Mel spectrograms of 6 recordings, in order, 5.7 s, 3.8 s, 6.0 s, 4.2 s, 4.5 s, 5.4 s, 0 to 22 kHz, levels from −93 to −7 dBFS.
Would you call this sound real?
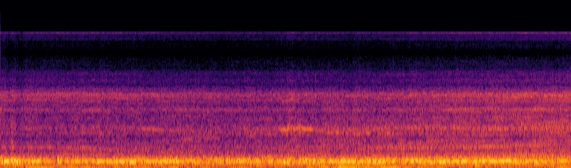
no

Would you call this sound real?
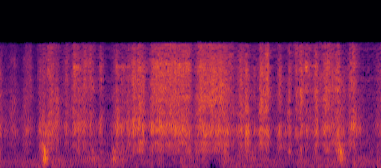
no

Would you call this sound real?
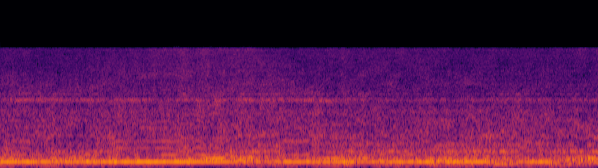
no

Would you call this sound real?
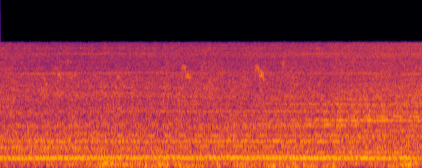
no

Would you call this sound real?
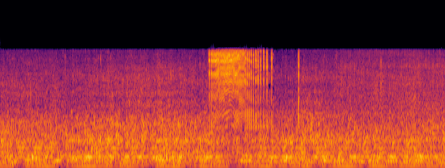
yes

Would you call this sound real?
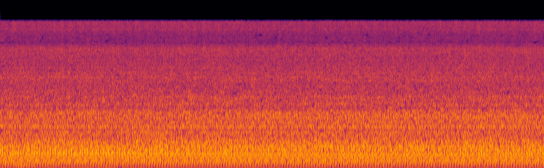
no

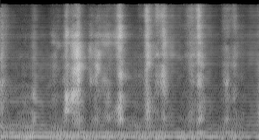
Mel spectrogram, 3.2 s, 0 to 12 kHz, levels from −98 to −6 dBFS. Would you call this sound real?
no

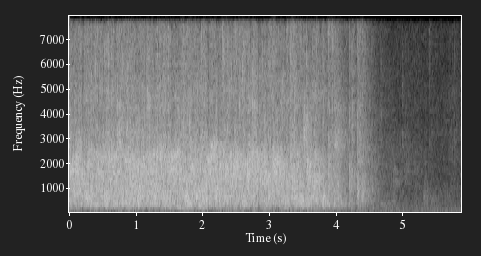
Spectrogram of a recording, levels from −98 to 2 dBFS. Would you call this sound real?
yes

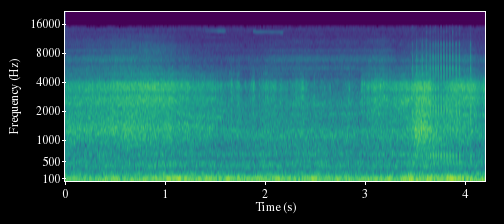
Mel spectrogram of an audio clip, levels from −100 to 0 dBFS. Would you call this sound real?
yes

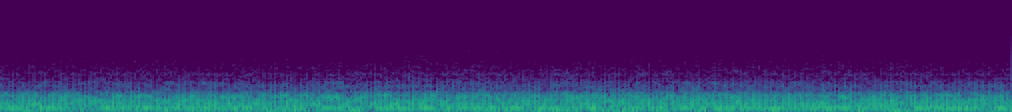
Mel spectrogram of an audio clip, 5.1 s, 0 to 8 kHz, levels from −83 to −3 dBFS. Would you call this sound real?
no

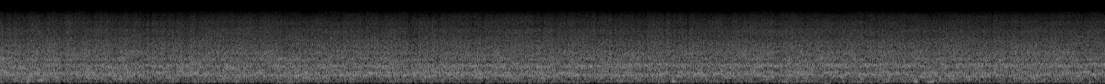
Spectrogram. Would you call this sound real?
no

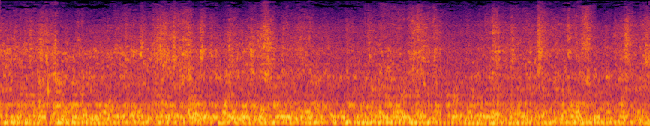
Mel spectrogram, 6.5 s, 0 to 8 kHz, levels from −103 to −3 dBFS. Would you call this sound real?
no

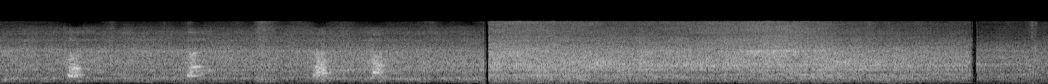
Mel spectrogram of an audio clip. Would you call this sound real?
no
